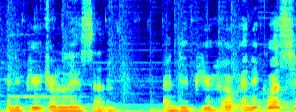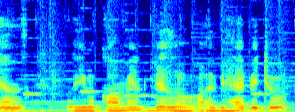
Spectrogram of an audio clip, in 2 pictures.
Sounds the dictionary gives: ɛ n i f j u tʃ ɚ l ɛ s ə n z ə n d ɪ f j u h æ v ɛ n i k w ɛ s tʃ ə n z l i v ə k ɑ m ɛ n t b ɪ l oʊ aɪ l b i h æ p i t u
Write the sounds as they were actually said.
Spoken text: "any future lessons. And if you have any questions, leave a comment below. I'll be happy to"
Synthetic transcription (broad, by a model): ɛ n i f j u tʃ ɚ l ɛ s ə n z ə n d ɪ f j u h æ v ɛ n i k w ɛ s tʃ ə n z w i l ə k ɑ m ɛ n t b ɪ l oʊ aɪ l b i h æ p i t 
